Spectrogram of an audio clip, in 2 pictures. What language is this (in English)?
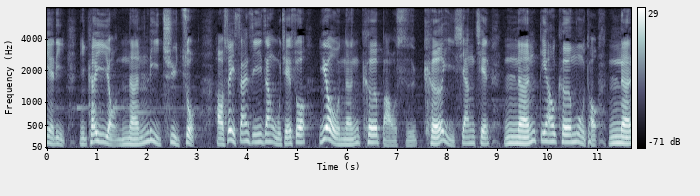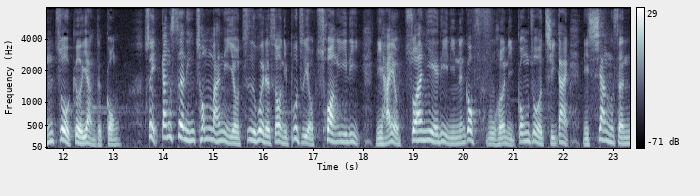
Chinese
